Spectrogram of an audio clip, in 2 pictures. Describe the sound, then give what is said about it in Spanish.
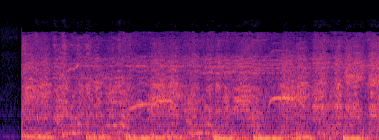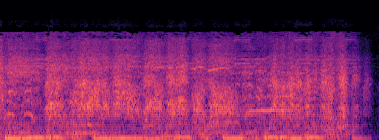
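A large crowd of protesters in the streets of Colombia chants and shouts together, loud, with a steady rhythmic pulse underneath, continuing without a break for the whole stretch. “Incluso hoy se escucha en las calles del país donde los colombianos se encuentran protestando con frases del grupo como No se rinda el que nació, donde por todo hay que luchar.”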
